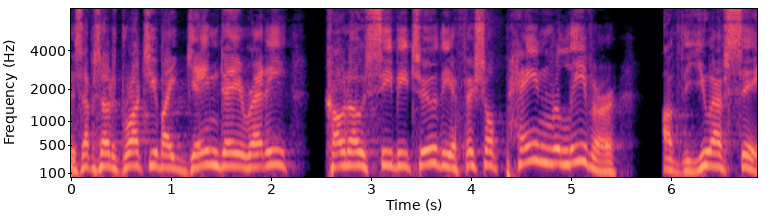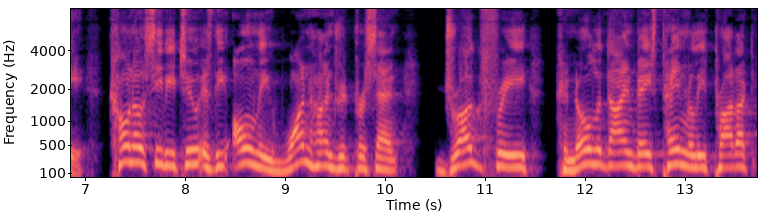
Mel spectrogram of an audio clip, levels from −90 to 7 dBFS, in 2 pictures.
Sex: male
